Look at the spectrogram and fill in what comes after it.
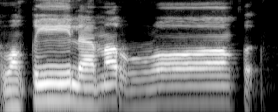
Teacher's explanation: وَقِيلَ مَنْ رَاقٍ، اور یہاں ایک اور قاعدہ ہے، نون ساکن کے بعد دوسرے کلمے میں حروف یرملون میں سے را آ رہا ہے اس لیے یہاں بغیر غنہ کے پڑھیں گے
